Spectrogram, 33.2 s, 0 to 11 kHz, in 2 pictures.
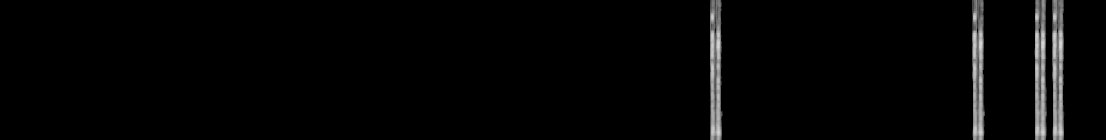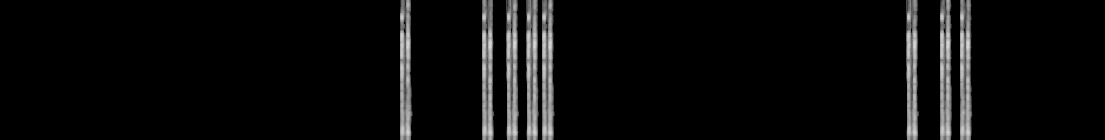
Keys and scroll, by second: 9.9 ctrl+s.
